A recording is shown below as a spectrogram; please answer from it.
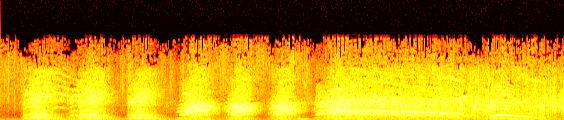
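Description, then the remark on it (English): A group of voices shouts a rhythmic chant in about six loud bursts, cheering for the Allied Armed Forces, then breaks into sustained, excited cheering and yelling that carries on to the end. “Well, fellas, we'd like to cheer the greatest all-star team in history, the Allied Armed Forces.”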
